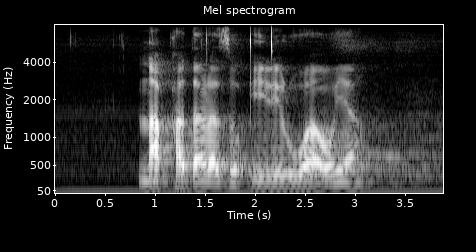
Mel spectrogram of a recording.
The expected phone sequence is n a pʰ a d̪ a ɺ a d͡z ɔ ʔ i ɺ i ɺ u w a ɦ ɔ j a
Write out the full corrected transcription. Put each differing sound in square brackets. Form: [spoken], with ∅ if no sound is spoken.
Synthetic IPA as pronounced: n a pʰ a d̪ a ɺ a d͡z ɔ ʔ i ɺ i ɺ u w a ɦ ɔ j a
